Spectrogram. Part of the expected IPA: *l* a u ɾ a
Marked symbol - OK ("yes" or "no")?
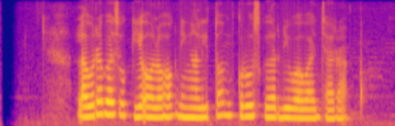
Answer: yes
